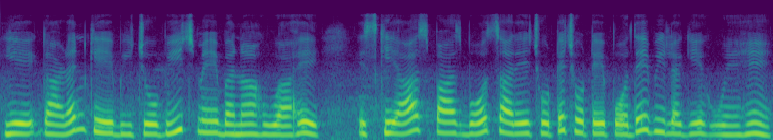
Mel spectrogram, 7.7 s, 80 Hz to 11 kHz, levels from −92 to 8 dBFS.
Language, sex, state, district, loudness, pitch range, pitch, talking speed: Hindi, female, Rajasthan, Jaipur, -12 LUFS, 230-260 Hz, 240 Hz, 165 wpm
